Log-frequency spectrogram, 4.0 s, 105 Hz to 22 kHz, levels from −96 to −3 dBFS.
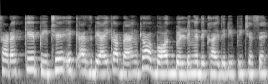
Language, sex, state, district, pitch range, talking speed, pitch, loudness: Hindi, female, Bihar, Vaishali, 210-240 Hz, 255 wpm, 215 Hz, -14 LUFS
